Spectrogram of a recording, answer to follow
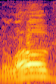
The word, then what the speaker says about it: LOVB: future of the sport introducing love Houston that's lovb Houston with a silent B one of six teams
